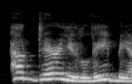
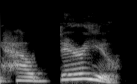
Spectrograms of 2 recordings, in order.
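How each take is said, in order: First: Higher and louder, crying out at her; retold angry outburst. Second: Slow, higher, hurt accusation; a drawn-out wounded reproach; retold anger. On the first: Widower shouting at his late wife's grave, raw angry outcry. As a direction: let the anger burst through. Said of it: "and I was angry". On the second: Widower at his first wife's grave, slow aching reproach. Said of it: "And I was saying".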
